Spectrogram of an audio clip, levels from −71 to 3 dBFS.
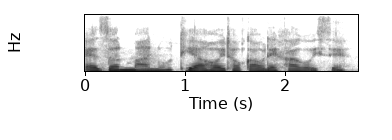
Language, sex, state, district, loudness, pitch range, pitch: Assamese, female, Assam, Kamrup Metropolitan, -14 LUFS, 205-225 Hz, 215 Hz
